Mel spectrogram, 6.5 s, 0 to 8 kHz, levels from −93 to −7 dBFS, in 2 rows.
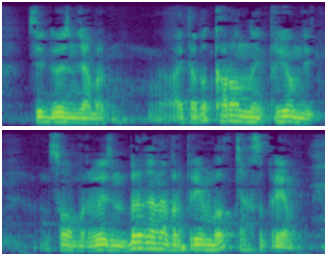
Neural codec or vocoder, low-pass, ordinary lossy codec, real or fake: none; 7.2 kHz; MP3, 32 kbps; real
